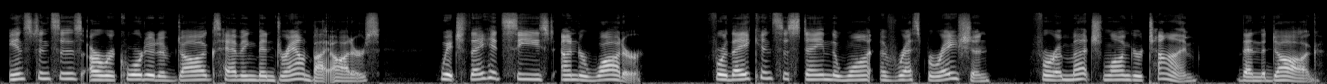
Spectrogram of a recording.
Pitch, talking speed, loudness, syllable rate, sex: 210 Hz, 145 wpm, -17 LUFS, 4.3 syllables/s, female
